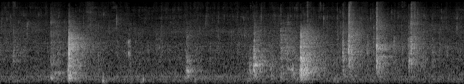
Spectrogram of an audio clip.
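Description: Butter and olive oil sizzle in a pan for a stir-fry with rice beetroot noodles, bok choy and beech mushrooms, a soft steady frying hiss broken by intermittent scraping stir strokes, close and fairly quiet.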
